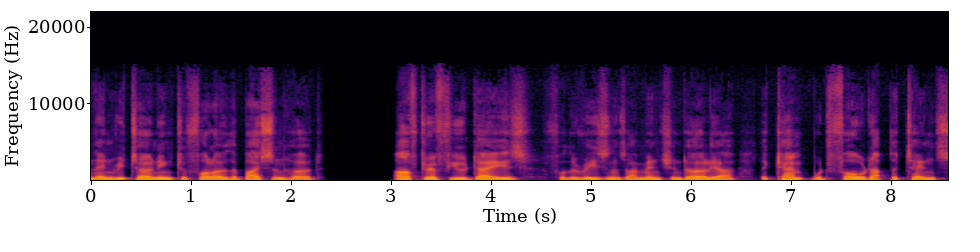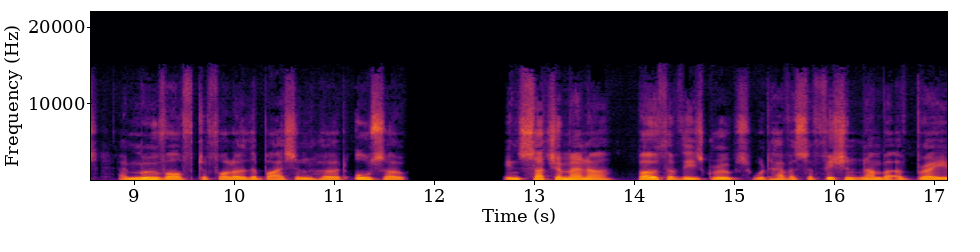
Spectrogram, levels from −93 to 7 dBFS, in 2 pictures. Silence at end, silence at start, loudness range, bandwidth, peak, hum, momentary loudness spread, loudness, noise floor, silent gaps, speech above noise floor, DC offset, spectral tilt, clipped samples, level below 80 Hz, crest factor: 0 s; 0 s; 2 LU; 14.5 kHz; -4 dBFS; none; 9 LU; -21 LUFS; under -90 dBFS; 2.37-3.01 s, 11.75-12.67 s; over 70 dB; under 0.1%; -6 dB/octave; under 0.1%; -58 dBFS; 16 dB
